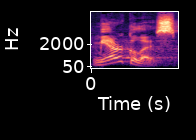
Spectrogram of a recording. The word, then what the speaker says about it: miércoles: Miércoles, because in Roman mythology, Mercury was worshipped.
